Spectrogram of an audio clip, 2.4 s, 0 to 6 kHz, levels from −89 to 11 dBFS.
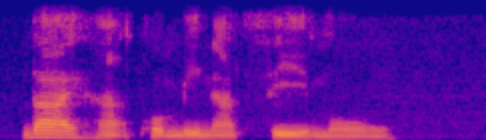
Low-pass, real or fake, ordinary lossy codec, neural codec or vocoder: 5.4 kHz; real; Opus, 32 kbps; none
